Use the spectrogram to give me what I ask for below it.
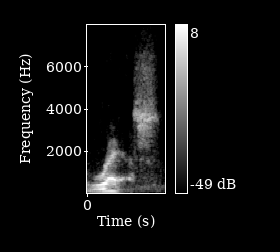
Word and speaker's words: wrasse: Yankees booger can't read is pronounced wrasse. Well, why don't you spell it like wrasse?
